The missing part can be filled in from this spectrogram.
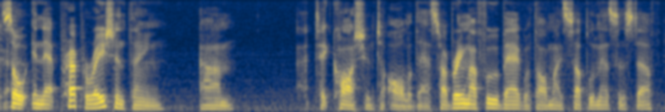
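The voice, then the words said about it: Slightly scratchy voice. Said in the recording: “So my voice is a little bit scratchier. ... Oh, it just sounds different.”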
